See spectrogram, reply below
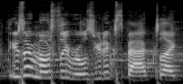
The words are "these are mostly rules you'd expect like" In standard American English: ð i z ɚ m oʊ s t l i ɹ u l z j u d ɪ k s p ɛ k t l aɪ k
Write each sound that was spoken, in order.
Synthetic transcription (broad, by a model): ð i z ɚ m oʊ s t l i ɹ u l z j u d ɪ k s p ɛ k t l aɪ k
